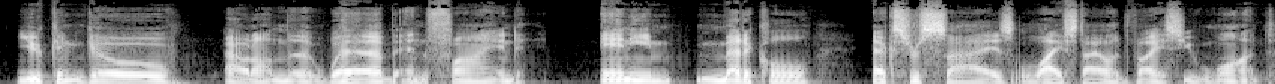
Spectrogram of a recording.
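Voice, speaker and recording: In a very clean recording with a silent background, a man speaks at a very slow pace. His fairly low voice stays monotone and flat. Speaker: exercise science professor. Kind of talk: casual interview. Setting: studio.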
